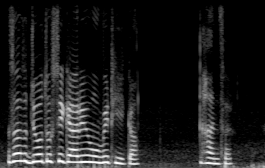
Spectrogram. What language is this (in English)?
Punjabi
